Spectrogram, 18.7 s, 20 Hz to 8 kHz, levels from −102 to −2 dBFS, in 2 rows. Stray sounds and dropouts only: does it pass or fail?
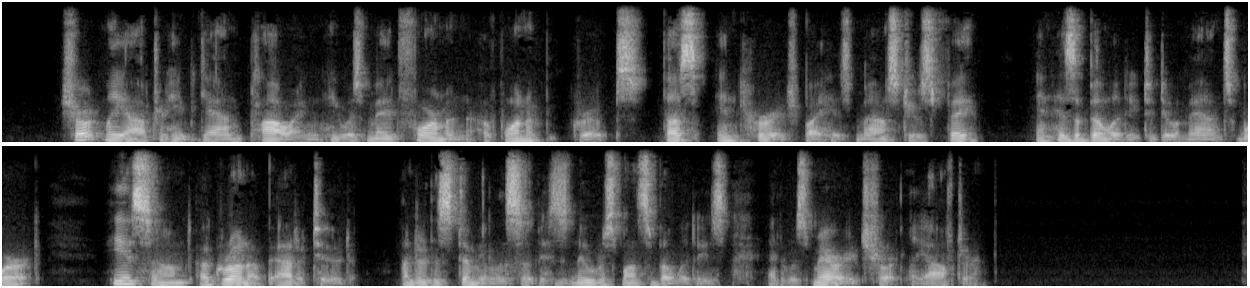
pass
